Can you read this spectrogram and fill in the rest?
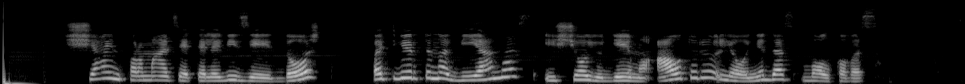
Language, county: Lithuanian, Klaipėda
